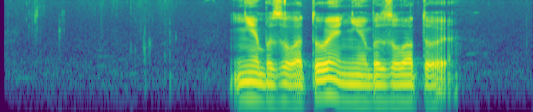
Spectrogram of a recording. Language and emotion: Russian, neutral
